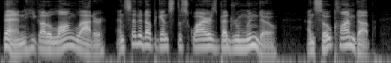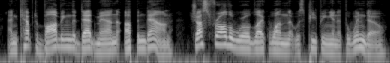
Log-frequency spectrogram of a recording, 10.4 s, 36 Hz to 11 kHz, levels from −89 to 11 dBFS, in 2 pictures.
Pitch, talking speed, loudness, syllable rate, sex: 130 Hz, 240 wpm, -20 LUFS, 5.6 syllables/s, male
